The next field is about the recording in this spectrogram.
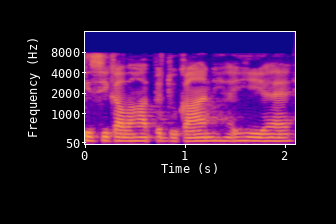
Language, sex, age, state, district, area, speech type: Hindi, male, 18-30, Uttar Pradesh, Bhadohi, rural, spontaneous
